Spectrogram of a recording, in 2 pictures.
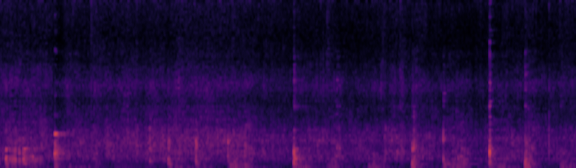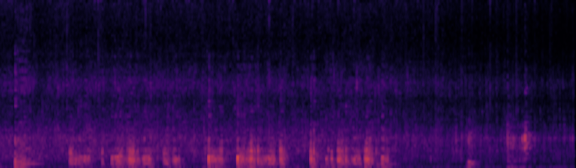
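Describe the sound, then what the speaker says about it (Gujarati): Onion and ginger-garlic paste sauté in a hot pan, a steady close sizzle broken by repeated scraping and clinking of a spoon stirring, with no talking. "ડુંગળી અને આદુ અને લસણની પેસ્ટને આપણે ગોલ્ડન બ્રાઉન સુધી આપણે સાતળી લઈશું"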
